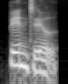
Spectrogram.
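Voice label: "pentyl", Indian English; Dictionary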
